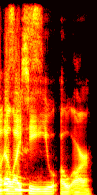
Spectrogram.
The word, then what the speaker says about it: liqueur: Yeah, you see that there it's spelled liqueur. Yeah, Liquour. I mean Licour.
